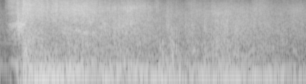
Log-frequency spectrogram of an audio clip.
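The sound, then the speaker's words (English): Colliding blasts of magical energy erupt in a deep boom that hits suddenly, then settles into a loud, sustained low rumble that carries on for several seconds without easing. “This divine radiant energy fires off from Palgrith, meeting at the center. This eruption happens.”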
